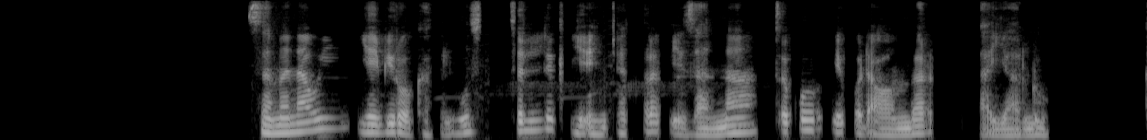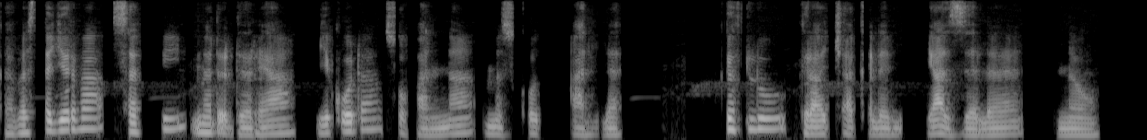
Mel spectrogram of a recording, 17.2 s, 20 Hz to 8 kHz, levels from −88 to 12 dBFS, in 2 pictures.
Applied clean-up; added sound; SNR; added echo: neural separator model SepFormer DNS4.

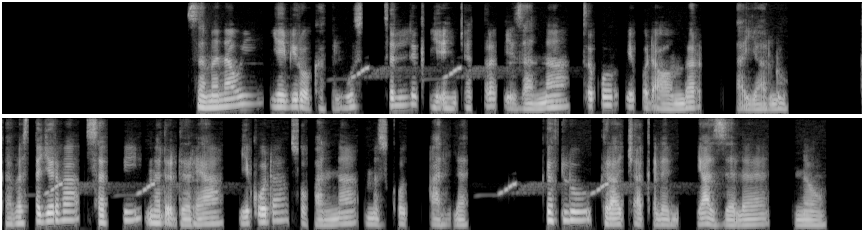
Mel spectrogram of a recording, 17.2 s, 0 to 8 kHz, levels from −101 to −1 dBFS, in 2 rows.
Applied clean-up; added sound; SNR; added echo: none; Bird; 14 dB; none.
